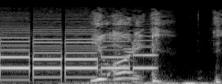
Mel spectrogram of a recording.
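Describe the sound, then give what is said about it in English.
Three quick electronic telephone keypad tones beep in close succession, steady and fairly loud, from a caller on a live radio call-in line, then a voice starts speaking right after them. “You already called us. You don't have to call us again.”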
